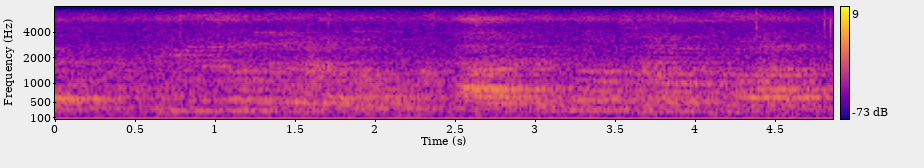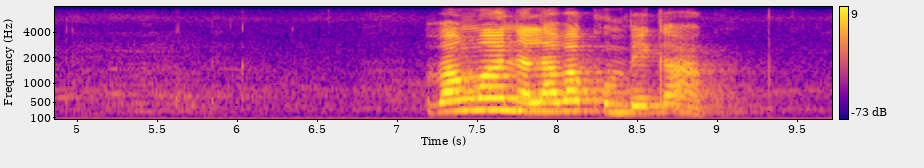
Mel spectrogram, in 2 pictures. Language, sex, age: Tsonga, female, 20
